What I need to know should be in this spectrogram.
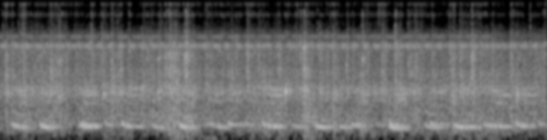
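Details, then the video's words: Rainy night with a frog giving brisk, low croaks, around fourteen in a burst-like series with a brief gap midway, accompanied by continuous rain hiss and patter. "suara hujan dan suara kodok di tengah heningnya malam"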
